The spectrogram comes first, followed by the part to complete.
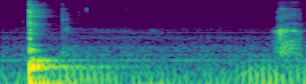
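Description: A cat purring faintly, a low steady rumble, with one short thump about a fifth of a second in.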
